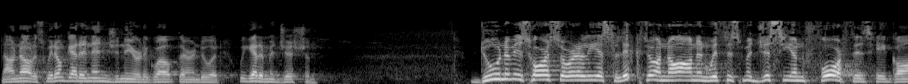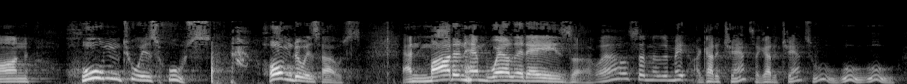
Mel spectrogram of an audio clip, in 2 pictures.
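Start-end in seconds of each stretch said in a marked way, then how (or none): 4.8-15.0 put-on loud, rounded old vowels read aloud; Middle English reading. Shown as a demonstration. Teacher reading Chaucer's lines to the class in Middle English. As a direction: recite the old text like Chaucer. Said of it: "reading Middle English aloud".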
